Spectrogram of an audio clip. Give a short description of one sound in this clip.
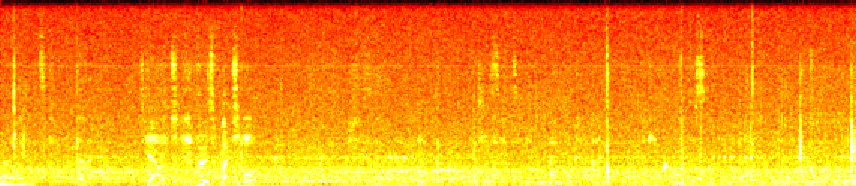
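A car engine hums steadily from inside the car as it drives slowly.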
